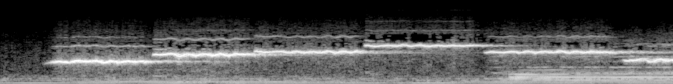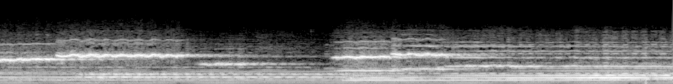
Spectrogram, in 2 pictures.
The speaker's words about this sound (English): Whistle is your signal for the Signal Oil program, The Whistler.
